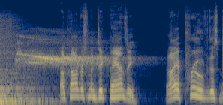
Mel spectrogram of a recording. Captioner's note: voiceover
